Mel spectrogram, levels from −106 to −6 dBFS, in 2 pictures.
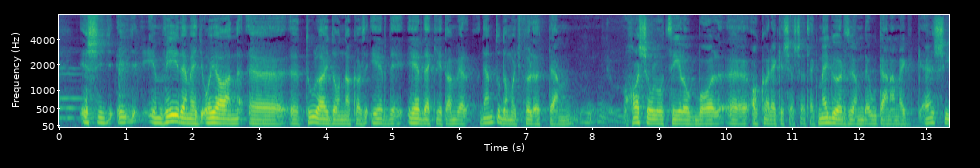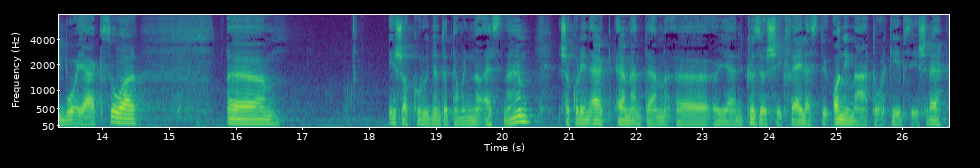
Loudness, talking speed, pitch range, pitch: -27 LUFS, 105 wpm, 100-120 Hz, 110 Hz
